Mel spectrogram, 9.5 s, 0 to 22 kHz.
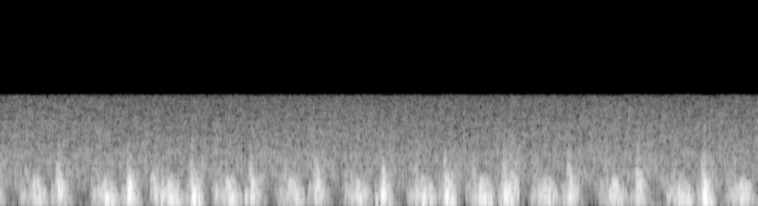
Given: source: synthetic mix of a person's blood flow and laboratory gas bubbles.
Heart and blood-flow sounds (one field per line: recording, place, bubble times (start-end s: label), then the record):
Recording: Doppler ultrasound of blood flow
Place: precordium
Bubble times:
1.88-2.00 s: bubbles
6.37-6.50 s: bubbles
From the record:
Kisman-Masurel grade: 121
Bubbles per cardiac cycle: 1 to 2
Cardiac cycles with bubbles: 10 to 50%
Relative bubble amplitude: barely perceptible (0.100 to 0.250)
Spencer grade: 2 (many but less than half of the cardiac periods contain bubble signals, singularly or in groups)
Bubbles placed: anywhere in the cardiac cycle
